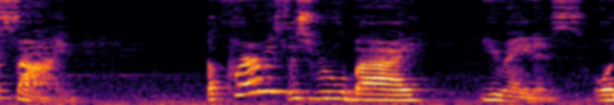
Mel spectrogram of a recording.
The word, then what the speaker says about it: Uranus: And going back to your fellow air sign, Aquarius is ruled by Uranus or Uranus. Some pronounce it Uranus, Uranus.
